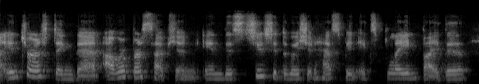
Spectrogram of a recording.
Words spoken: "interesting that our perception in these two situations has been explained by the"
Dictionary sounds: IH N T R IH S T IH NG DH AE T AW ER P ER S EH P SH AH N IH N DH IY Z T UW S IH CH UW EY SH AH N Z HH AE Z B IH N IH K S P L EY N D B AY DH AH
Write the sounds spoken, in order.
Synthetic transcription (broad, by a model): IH N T R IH S T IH NG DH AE T AW ER P ER S EH P SH AH N IH N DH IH S T UW S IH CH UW EY SH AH N HH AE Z B IH N IH K S P L EY N D B AY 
